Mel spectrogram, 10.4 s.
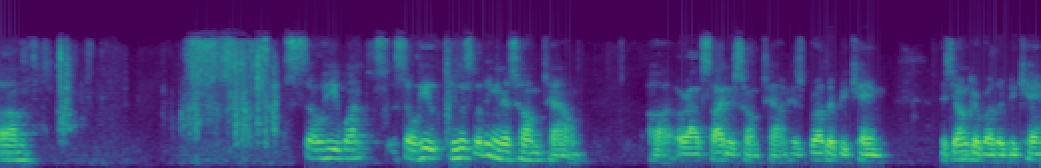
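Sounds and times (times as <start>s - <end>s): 
speech: 0.0s - 0.6s, 3.0s - 5.9s, 6.5s - 10.3s
paper rustling: 0.0s - 4.8s.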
